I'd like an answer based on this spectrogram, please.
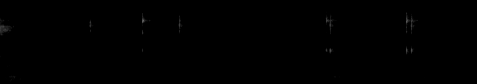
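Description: Faint computer mouse clicks, about five of them at irregular intervals.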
